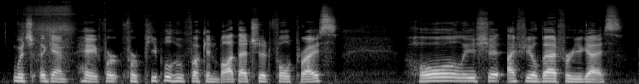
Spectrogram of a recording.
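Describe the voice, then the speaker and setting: In an unremarkable speaking voice, a man speaks at a moderate pace with a fairly high pitch and fairly even intonation. The sound is dry and close, with no echo. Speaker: podcast host. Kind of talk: casual chat.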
